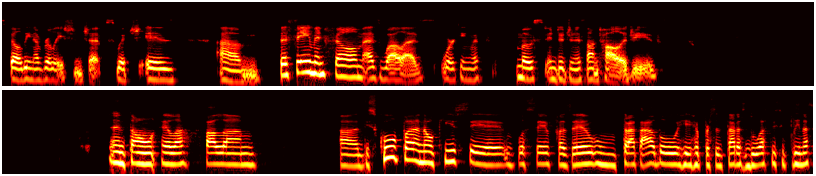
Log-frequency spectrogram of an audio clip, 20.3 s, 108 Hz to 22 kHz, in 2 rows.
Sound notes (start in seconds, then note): 12.8 speaks portuguese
